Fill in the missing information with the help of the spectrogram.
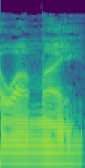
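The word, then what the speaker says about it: وَمَن: beda tulisan bacaannya beda ditulisnya waman dibacanya wamai tuh wamai ya Betawi gitu ya beda kalau dengan izhar tulisan dan bacaan sama kalau idgham kalau idgham tulisan dan bacaan berbeda ditulisnya Yaman dibacanya wamai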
